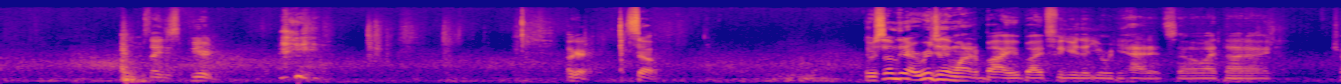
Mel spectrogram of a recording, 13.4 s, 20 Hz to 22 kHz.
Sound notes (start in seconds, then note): 2.8 she laughs; 3.7 he inhales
